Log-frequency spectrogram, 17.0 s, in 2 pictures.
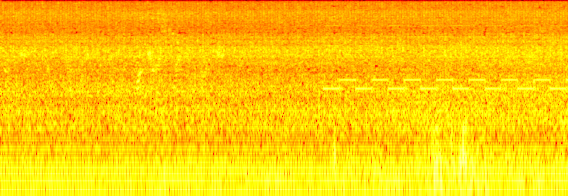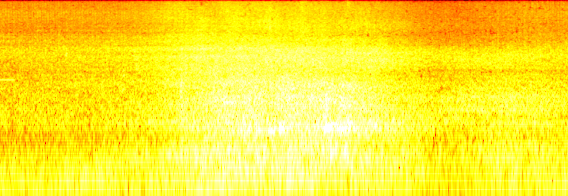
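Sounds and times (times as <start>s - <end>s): level crossing warning alarm: 4.7s - 9.7s
train passing: 4.8s - 17.0s.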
